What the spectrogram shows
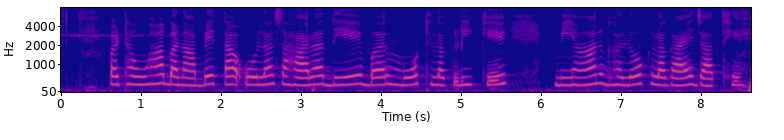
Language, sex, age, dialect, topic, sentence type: Chhattisgarhi, female, 18-24, Western/Budati/Khatahi, agriculture, statement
